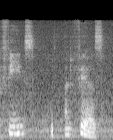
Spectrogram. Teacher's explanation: there is no insertion of a short e3 simply the addition of the hard s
